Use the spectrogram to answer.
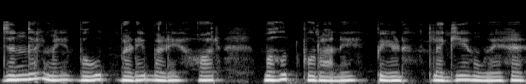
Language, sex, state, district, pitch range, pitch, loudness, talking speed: Hindi, female, Maharashtra, Aurangabad, 185-200 Hz, 195 Hz, -13 LUFS, 135 wpm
